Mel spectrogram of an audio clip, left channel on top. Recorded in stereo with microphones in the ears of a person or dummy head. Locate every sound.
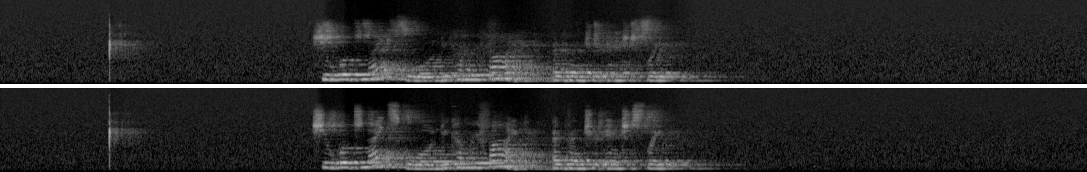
1.1 s a finger snap: 25° right (ahead or behind), 1.0 m
3.1 s a woman speaking: 45° right (ahead or behind), 9.5 m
